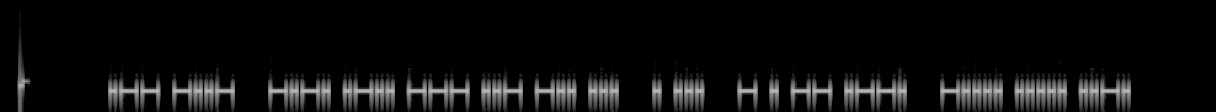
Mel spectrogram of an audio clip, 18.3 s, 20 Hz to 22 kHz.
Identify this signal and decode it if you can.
Morse code, heard as a keyed tone, about 16 wpm, 700 Hz. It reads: WX CLOUDS ES TEMP 65F
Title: Practice QSO - Exchange 2 - Info - 15wpm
